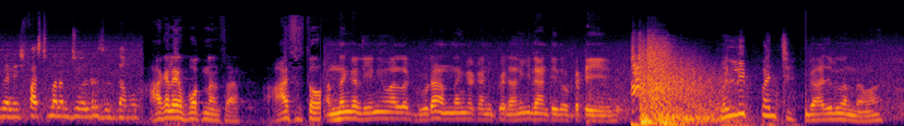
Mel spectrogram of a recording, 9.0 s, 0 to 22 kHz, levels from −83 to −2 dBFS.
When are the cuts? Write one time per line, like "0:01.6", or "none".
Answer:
0:03.2
0:08.1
